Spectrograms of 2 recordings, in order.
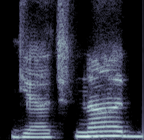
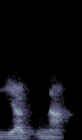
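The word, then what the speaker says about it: यज्ञ: Yagnat Bhavati Yajnat Bhavati Parjanyo Parjanyo Yagna Karma. Yajnat Karma This is Yagna. Yajna No, you don't pronounce the J. Yagna.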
